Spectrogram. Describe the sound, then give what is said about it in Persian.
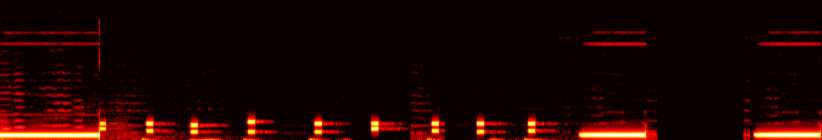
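After the telephone handset is picked up, a steady dial tone cuts off into nine quick touch-tone beeps as a number written in the corner of a picture is keyed, followed by two long ringing tones on the line. No voices. “گوشک تلفن ورداشت و شماره را گرفت.”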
